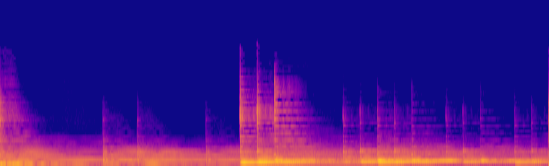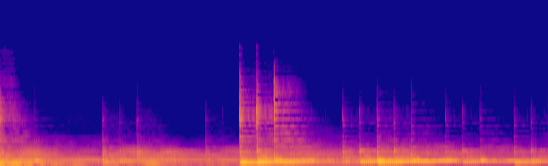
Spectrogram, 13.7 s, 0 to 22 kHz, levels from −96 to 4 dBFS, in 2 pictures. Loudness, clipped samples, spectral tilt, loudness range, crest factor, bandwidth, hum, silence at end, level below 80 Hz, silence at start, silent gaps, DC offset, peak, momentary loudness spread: -20 LUFS; under 0.1%; -2.5 dB/octave; 7 LU; 18 dB; 12 kHz; none; 0 s; -62 dBFS; 0 s; none; under 0.1%; -2 dBFS; 16 LU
